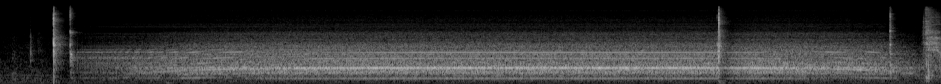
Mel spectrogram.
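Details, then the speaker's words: Mean Well SE-450-24V switching power supply, about six to seven years old, fitted with a smaller Delta replacement fan: spins up over two seconds to a steady droning hum with a ringing tone; only slightly quieter than the original fan, possibly needs rubber gaskets. "is quieter but not much more wow whatever it is definitely quieter than with this big big guy but it's not much more quieter"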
